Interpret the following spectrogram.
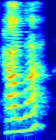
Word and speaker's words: Paola: Okay, so we have a little bit of a picture of who Paula, did I say it right? Paula?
